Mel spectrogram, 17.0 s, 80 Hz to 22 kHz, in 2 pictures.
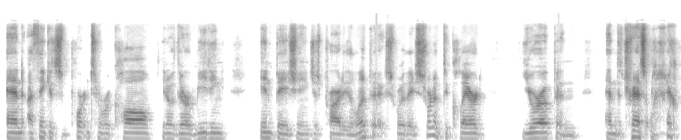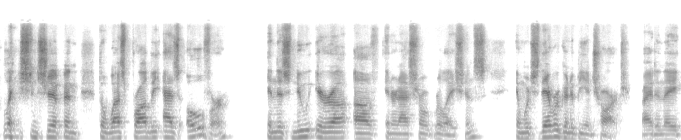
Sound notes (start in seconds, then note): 8.1 laugh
